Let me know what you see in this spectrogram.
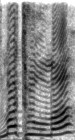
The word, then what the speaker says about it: Matoma: If you ask Matoma how to pronounce Matoma, he goes, Matoma!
